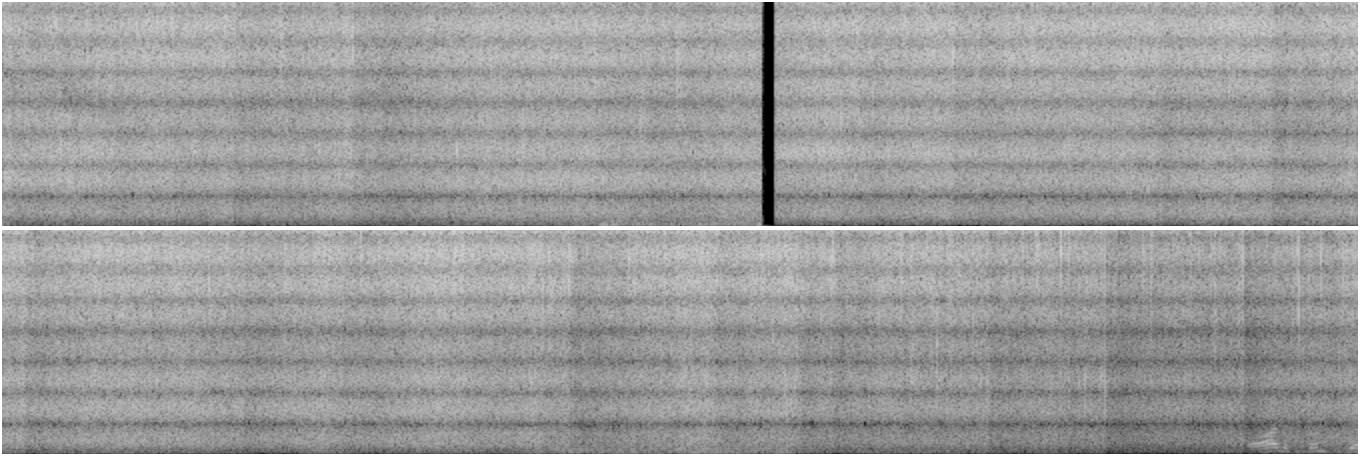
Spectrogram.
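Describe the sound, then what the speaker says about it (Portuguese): Heavy rain pours steadily on a farm in the countryside, a dense continuous hiss of drops on surfaces lasting throughout, loud and close; no clear thunder stands out. "Começando a alagar ali atrás da casa, bastante água, chovendo bastante."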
